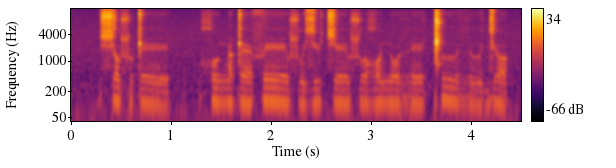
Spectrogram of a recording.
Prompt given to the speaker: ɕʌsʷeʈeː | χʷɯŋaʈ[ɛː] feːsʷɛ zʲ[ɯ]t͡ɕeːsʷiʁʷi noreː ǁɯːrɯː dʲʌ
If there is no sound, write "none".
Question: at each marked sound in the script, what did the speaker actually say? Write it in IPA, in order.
ɛː, ɯ

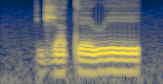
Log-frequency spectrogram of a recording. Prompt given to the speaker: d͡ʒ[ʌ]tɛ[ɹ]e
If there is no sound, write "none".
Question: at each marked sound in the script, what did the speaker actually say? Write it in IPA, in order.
a, ɹ

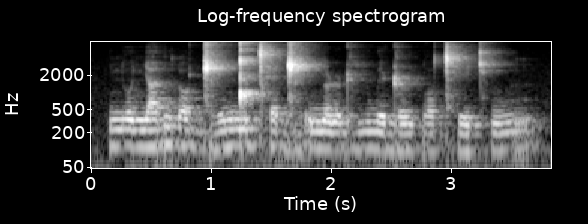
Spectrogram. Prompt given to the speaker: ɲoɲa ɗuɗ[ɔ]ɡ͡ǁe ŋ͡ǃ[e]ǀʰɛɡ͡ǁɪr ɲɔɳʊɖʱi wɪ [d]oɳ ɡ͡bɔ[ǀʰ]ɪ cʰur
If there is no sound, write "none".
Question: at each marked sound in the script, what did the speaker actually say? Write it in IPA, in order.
ɔ, i, ɖ, ǀʰ

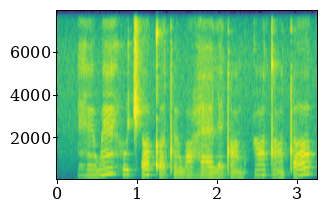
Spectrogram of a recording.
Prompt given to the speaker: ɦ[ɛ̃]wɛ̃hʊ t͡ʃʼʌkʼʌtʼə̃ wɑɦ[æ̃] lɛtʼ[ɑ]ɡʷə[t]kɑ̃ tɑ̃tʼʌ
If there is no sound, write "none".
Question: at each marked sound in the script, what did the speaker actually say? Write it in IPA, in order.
ɛ̃, æ, ɑ̃, none

